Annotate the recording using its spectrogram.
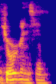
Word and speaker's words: Jorgenson: So, Matteo Jorgenson or Jorgenson? Hard J, soft J? Or maybe I butchered it entirely. – I don't know. You got it, Jorgenson. First try. – Yeah, right on. – That's the American way to say it.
